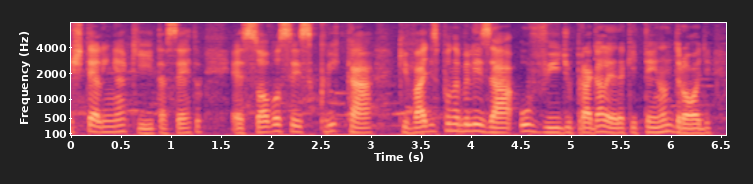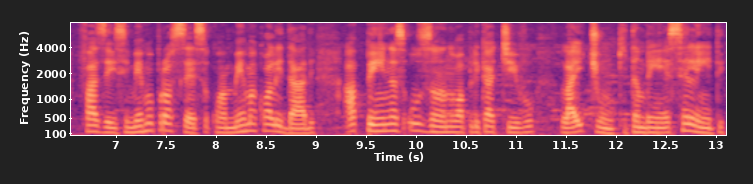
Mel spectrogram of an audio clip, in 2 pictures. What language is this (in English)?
Portuguese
